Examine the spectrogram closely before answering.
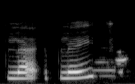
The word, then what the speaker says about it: played: We played football. Yes. Very good. We played football yesterday. Played. Yes, we don't pronounce the E.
